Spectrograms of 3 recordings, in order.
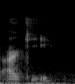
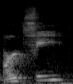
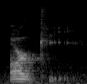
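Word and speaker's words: Archy: editor justin gabriel um notes uh archie is pronounced arkey yeah because it's spelled a-r-c-h-y which so you might think what artsy no r-key archimedes yeah and uh justin gabriel the editor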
